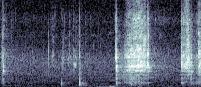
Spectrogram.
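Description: A spoon stirring country chicken curry in a pan, a few soft scrapes and rubs at close range, then brief louder bursts of scraping toward the end, with no talking.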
